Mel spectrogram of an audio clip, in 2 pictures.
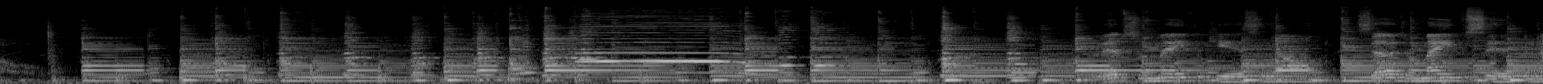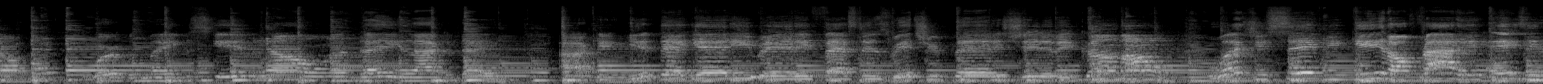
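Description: Acoustic duo playing a country song: a strummed acoustic guitar and a resonator guitar, with a harmonica carrying the melody in long held notes over the opening bars. A man's singing voice comes in around the middle.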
